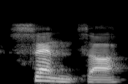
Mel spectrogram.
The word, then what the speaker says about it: senza: right next sense ah now Z is at easier DZ depending on the word this is at easy the open the first E is open Senza now we have the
